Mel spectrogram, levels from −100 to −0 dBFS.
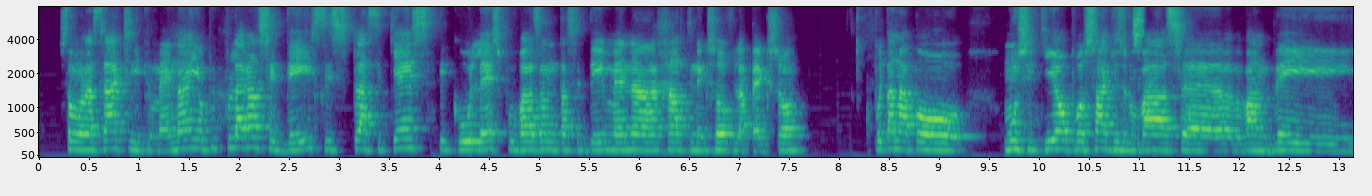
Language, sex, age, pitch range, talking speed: Greek, male, 20-39, 150-190 Hz, 130 wpm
